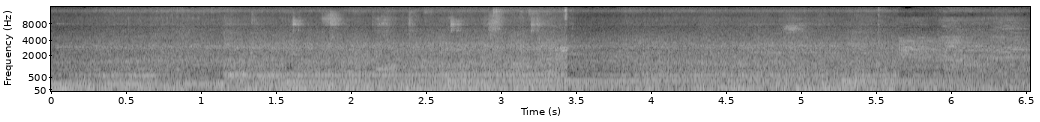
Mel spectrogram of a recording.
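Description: Motorbike engine and road noise during a ride, with rumble and wind. Music with held notes that change every second or so plays over it.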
